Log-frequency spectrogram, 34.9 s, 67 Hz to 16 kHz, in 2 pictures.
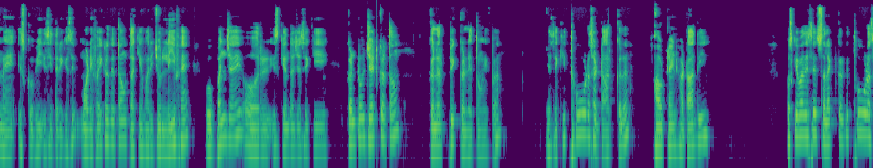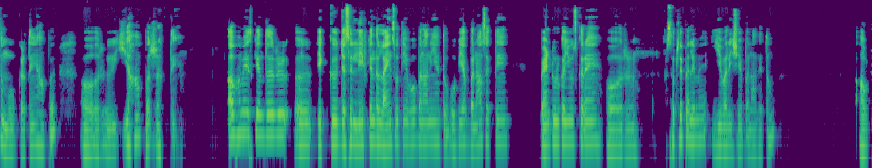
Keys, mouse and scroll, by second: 0.0 click, 2.0-3.4 scroll down 1, 4.6 click, 8.8 click, 11.0 double click, 12.9 click, 13.4 right click, 15.1 click, 18.5 middle click, 19.4 click, 21.9 middle click, 28.0 click, 28.9-30.3 scroll up 1, 31.4 click.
